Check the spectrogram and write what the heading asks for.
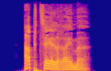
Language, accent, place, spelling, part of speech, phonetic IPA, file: German, Germany, Berlin, Abzählreime, noun, [ˈapt͡sɛːlˌʁaɪ̯mə], De-Abzählreime.ogg
- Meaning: nominative/accusative/genitive plural of Abzählreim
